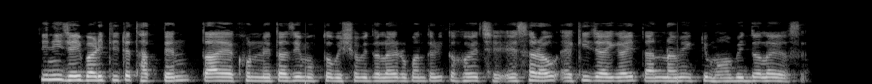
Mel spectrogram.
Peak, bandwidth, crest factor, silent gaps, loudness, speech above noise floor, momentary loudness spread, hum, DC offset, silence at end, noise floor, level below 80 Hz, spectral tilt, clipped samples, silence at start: -2 dBFS; 7.8 kHz; 16 dB; none; -18 LUFS; 61 dB; 7 LU; none; under 0.1%; 0.7 s; -79 dBFS; -56 dBFS; -6 dB/octave; under 0.1%; 0.4 s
